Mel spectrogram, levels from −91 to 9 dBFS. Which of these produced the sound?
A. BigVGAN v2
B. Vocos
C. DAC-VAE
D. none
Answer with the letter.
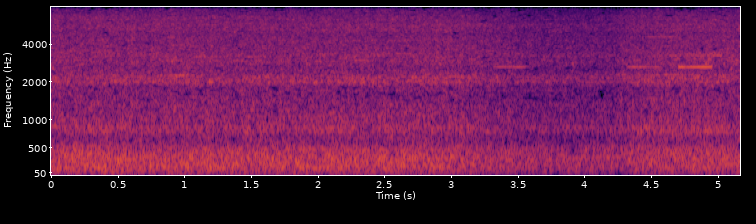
D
